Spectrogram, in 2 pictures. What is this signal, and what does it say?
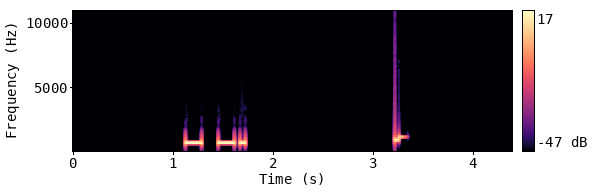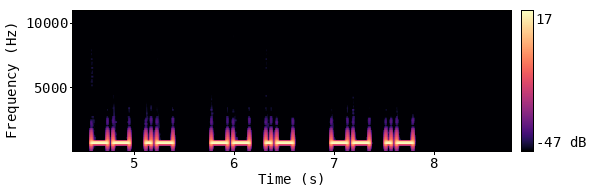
Morse code, heard as a keyed tone, about 22 wpm, 700 Hz. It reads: TN MA MA MA
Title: US States Repeated 3x 22wpm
